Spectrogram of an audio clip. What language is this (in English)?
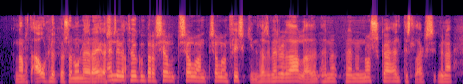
Icelandic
